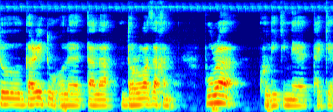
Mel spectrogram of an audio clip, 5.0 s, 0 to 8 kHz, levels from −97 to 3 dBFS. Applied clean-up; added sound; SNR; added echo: none; none; none; reverberation time 0.3 s.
